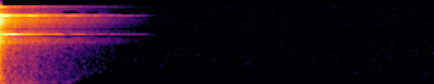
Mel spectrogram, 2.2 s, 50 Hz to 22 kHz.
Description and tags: Ceramic Bell 12
bell, ceramic, chime, drum, groovy, metal, percussion, percussive, rhythm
